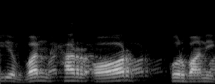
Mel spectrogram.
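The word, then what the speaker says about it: وانحر: तो वन असल में था व इन हर पढ़ा जाता है मिला के वन। अलफ़ साइलेंट हो जाता है। वन हर आप नमाज़ पढ़ ये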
